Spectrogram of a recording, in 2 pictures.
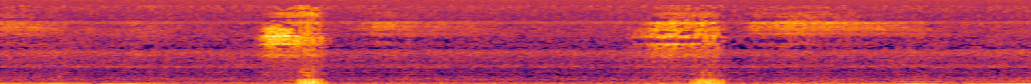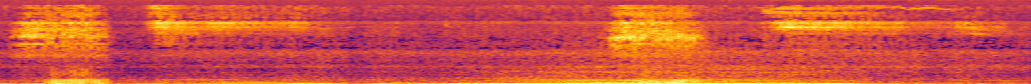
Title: my crazy dog snoring like a grown man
